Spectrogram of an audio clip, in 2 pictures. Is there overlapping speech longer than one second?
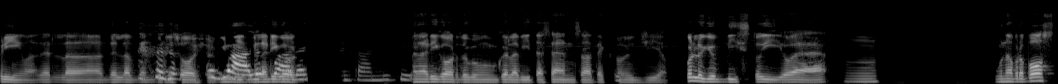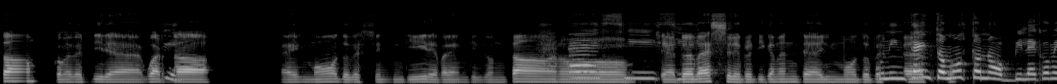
Yes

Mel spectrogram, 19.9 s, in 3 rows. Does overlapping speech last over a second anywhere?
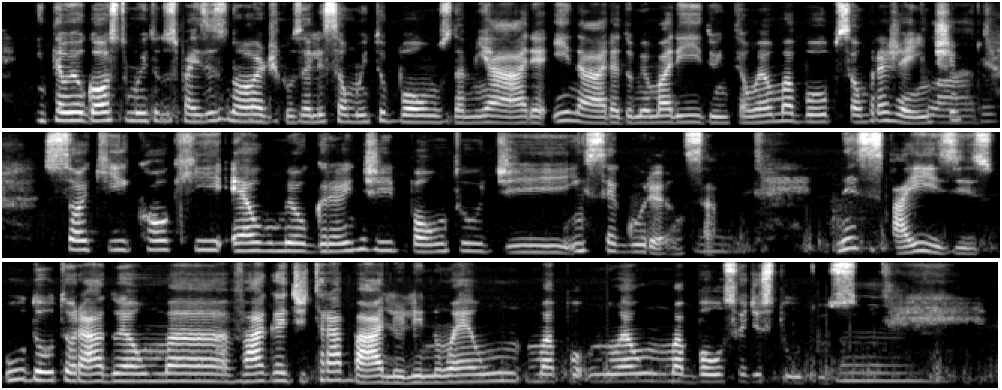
No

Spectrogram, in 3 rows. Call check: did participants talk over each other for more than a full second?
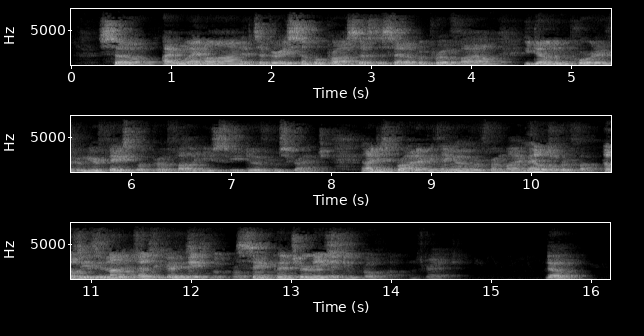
Yes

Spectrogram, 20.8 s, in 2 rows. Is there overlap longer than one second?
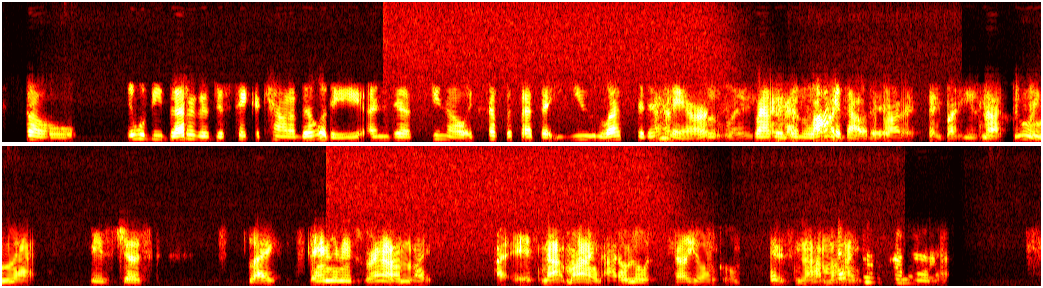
Yes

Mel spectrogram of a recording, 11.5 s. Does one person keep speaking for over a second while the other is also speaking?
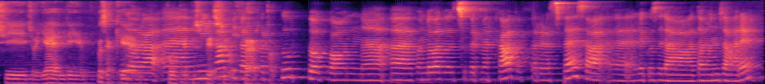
Yes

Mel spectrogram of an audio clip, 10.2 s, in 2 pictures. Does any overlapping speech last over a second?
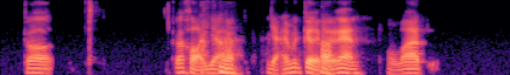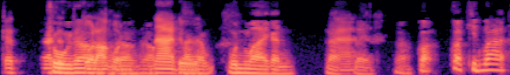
Yes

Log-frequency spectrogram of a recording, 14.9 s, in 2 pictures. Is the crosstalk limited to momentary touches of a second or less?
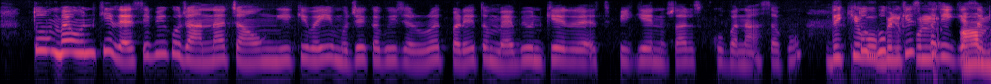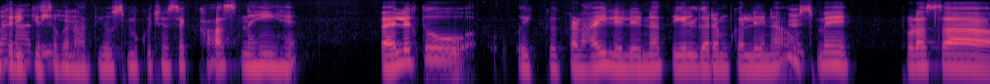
No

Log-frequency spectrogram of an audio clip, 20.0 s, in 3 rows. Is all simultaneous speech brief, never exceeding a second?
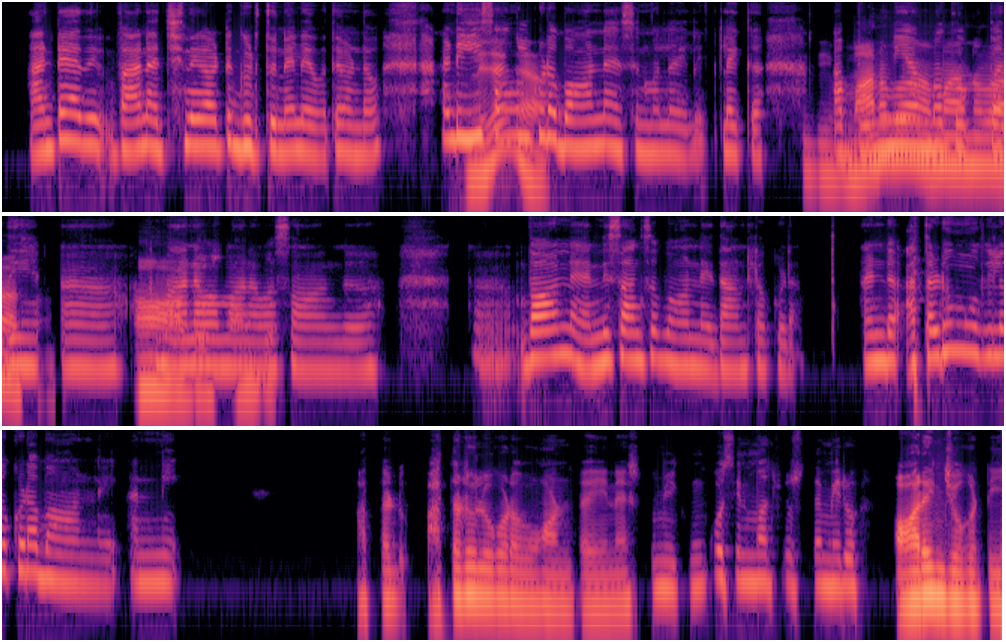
No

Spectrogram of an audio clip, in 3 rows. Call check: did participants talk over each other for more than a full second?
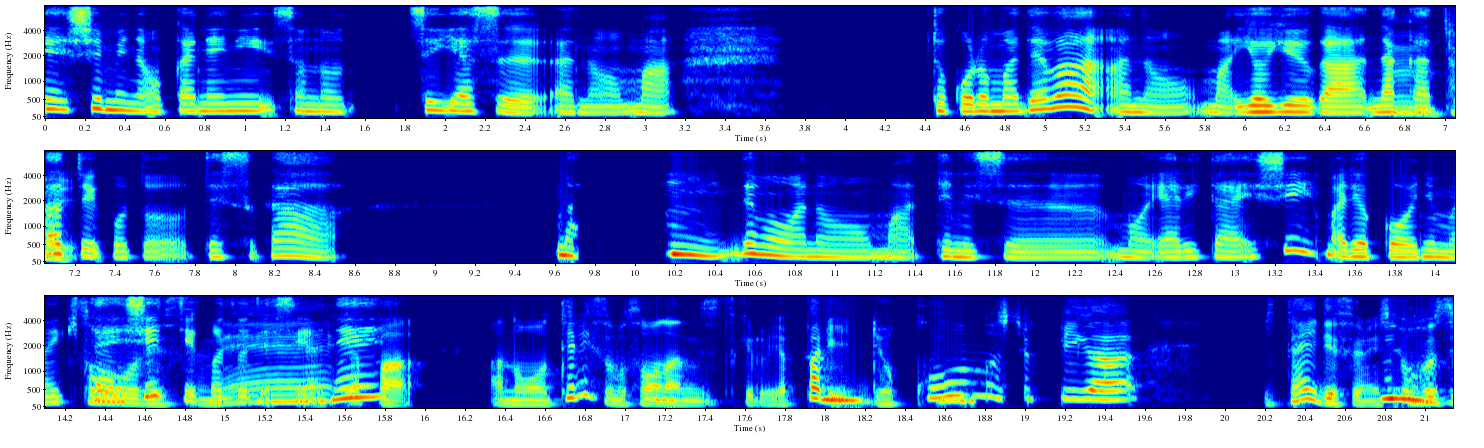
Yes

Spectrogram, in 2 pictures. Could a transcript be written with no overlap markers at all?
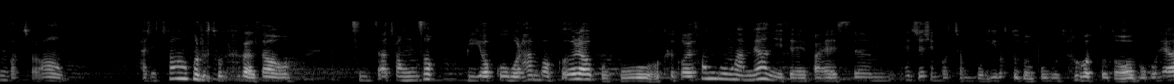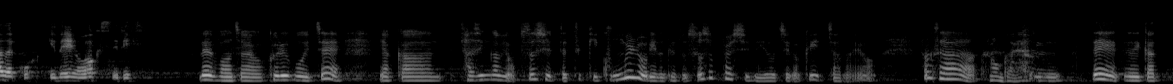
Yes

